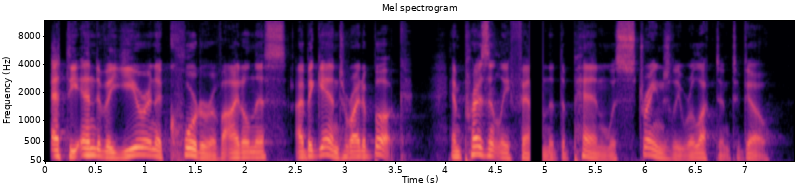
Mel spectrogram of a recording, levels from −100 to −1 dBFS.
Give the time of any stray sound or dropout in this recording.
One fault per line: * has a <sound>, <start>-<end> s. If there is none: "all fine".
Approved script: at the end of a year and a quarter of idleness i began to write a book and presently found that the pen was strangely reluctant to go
* has a dropout, 4.9-5.0 s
